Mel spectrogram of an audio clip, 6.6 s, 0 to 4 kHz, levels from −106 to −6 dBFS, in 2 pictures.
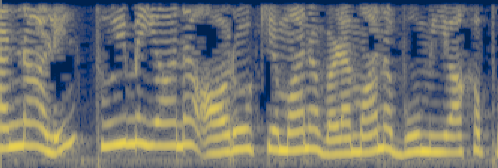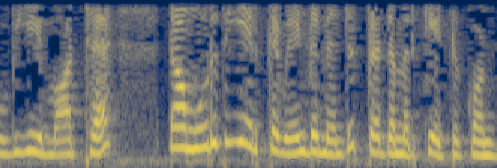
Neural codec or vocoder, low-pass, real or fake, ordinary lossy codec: none; 3.6 kHz; real; none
